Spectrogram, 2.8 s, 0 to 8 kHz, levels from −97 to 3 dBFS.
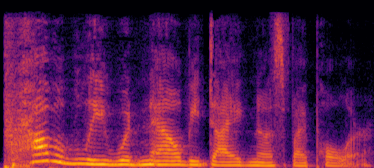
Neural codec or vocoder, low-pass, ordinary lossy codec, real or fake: codec, 16 kHz, 0.4 kbps, LongCat-Audio-Codec; 7.2 kHz; AAC, 48 kbps; fake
